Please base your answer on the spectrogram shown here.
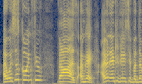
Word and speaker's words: Vas: It's Vas.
